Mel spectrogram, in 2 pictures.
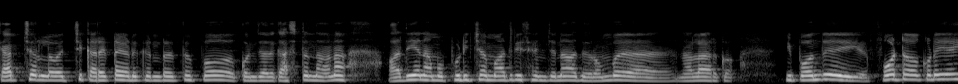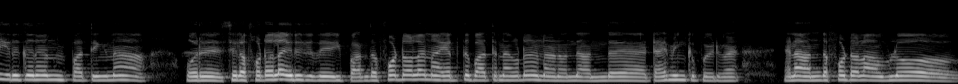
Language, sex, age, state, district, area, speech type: Tamil, male, 18-30, Tamil Nadu, Tiruvannamalai, rural, spontaneous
